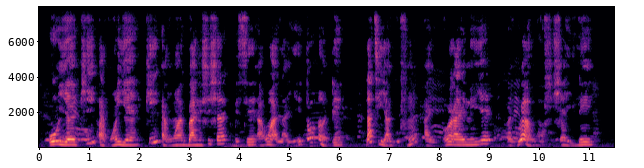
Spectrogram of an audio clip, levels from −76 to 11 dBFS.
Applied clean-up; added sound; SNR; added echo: classical method WPE with log-MMSE.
